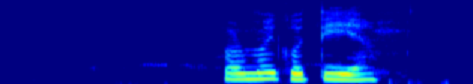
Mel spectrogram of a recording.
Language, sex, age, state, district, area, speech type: Santali, female, 18-30, West Bengal, Jhargram, rural, spontaneous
